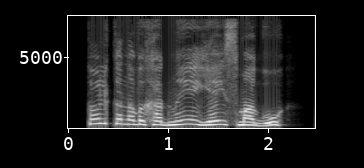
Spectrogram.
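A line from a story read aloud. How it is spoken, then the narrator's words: Sorrowful sigh. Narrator (Russian): горестно вздохнула Эвелотта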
